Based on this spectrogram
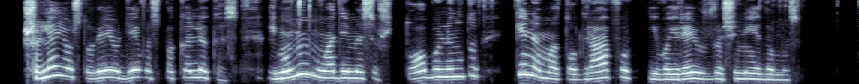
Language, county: Lithuanian, Marijampolė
